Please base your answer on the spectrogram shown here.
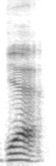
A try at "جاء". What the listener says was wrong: Jim jangan ada udara. Ja. Nah, itu salah. Ja. Ja. Rapatkan makhrajnya.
